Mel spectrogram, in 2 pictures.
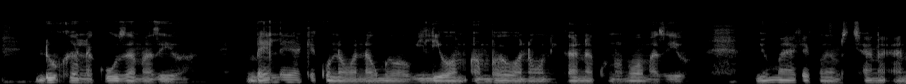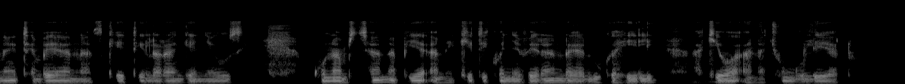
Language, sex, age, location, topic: Swahili, male, 18-24, Kisumu, finance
